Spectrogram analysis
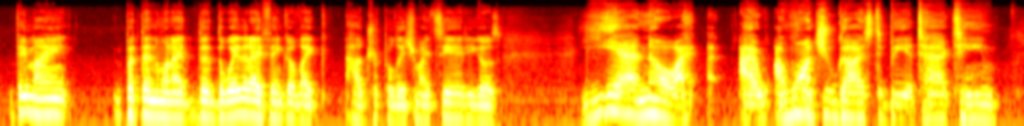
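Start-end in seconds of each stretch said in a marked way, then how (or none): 5.8-9.9 very slow, measured voice, each word drawn out. Imagining how Triple H might see it; Triple H voice. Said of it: "I'm trying to do his voice".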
